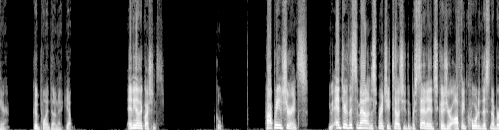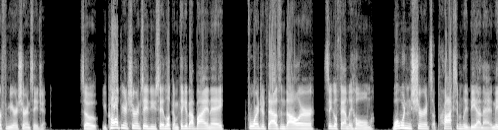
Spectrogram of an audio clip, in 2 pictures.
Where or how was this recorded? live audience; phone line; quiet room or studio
live audience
